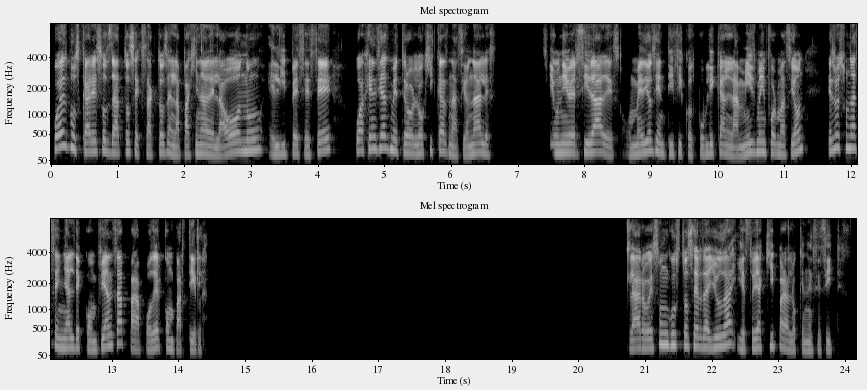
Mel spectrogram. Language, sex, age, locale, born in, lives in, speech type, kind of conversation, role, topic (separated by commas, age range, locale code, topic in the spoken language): Spanish, male, 25-29, es-MX, Mexico, Mexico, read, expert-assistant, expert, ¿Cómo puedo saber si una noticia sobre el cambio climático está basada en datos científicos confiables?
